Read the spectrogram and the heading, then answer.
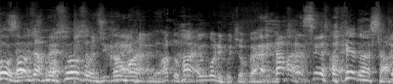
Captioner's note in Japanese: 笑い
